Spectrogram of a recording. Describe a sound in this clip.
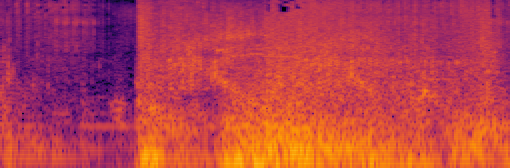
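A game attack lands with a loud, booming magical blast.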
